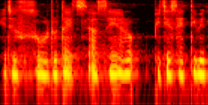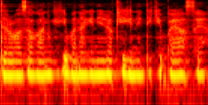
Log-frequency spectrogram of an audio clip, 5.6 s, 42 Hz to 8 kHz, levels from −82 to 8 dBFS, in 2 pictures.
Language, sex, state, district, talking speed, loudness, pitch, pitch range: Nagamese, female, Nagaland, Dimapur, 225 wpm, -22 LUFS, 200 Hz, 195-210 Hz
